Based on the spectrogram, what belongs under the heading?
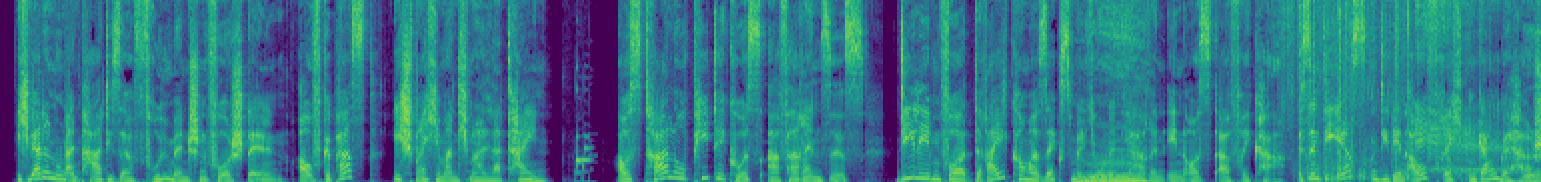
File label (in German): Audioguide Museum; Bernisches Museum; LOFT VOICES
